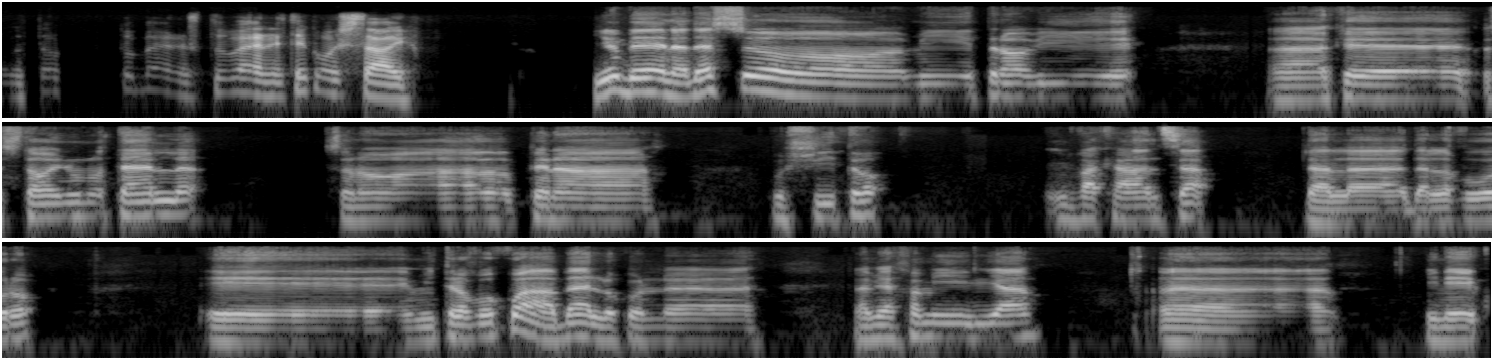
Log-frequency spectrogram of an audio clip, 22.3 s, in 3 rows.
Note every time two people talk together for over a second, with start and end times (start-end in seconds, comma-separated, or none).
none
